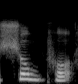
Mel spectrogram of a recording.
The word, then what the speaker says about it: সভ্য: তো এই যে ভ এর সাথে যখন ফলা যুক্ত হবে, তখন সেটার উচ্চারণ কিরকম হয় দেখো, সভ্য। আগে ব এর উচ্চারণ আসে, তারপরে ভ এর উচ্চারণ।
